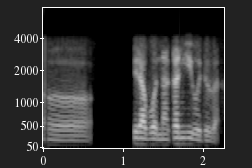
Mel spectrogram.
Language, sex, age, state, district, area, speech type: Manipuri, male, 18-30, Manipur, Kangpokpi, urban, conversation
